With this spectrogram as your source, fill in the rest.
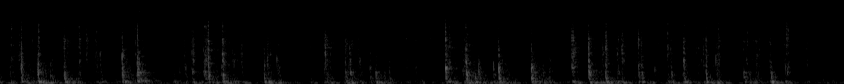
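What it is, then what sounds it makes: Plastic computer keyboard being typed on. Fingertips of both hands type steadily on a black plastic split ergonomic keyboard with a hollow body and keycaps, resting on a tablecloth. Dense, quick clicky key taps carry a low thump beneath bright, short clacks, with no speech.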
